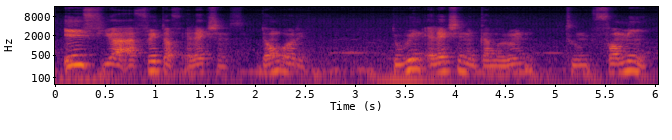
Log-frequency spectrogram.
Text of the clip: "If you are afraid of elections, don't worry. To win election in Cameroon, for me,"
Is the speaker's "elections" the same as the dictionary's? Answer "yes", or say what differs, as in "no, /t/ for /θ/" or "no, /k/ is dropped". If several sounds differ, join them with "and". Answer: no, /s/ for /z/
